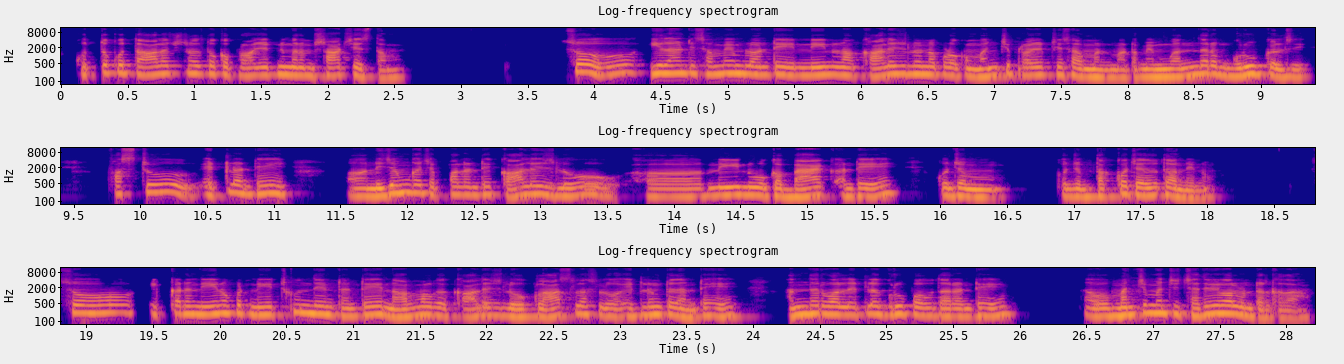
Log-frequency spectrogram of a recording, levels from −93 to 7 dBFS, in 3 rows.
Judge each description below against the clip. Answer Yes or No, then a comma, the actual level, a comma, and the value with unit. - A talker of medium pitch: Yes, medium, 175 Hz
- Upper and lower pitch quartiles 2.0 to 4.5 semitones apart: Yes, average, 3.5 semitones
